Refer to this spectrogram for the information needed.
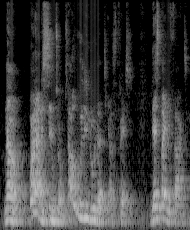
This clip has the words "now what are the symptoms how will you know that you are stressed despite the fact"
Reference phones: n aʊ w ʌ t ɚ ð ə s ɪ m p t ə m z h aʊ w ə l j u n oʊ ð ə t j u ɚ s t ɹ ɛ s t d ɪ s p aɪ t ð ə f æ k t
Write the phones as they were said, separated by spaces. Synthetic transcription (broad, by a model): n aʊ w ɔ t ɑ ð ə s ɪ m t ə m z h aʊ w ə l j u n oʊ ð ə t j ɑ s t ɹ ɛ s d ɪ s p aɪ t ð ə f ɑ k t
